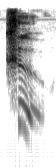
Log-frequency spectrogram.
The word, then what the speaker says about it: coup: when you see this this would be coup now if you're talking about a twodo car okay that would have an e at the end and yes we would pronounce that as Coupe like a twoo coupe okay all right remember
